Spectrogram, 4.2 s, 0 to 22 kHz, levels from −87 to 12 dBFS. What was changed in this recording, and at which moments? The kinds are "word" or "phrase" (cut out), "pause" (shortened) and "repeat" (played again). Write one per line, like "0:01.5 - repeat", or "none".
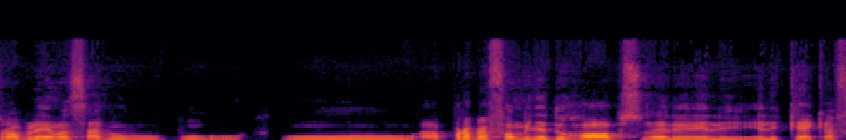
0:01.3 - pause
